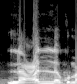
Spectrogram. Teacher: عین کو حلق سے نکال کر کے پڑھنا ہے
